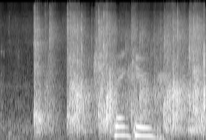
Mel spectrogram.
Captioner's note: attendees applauding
